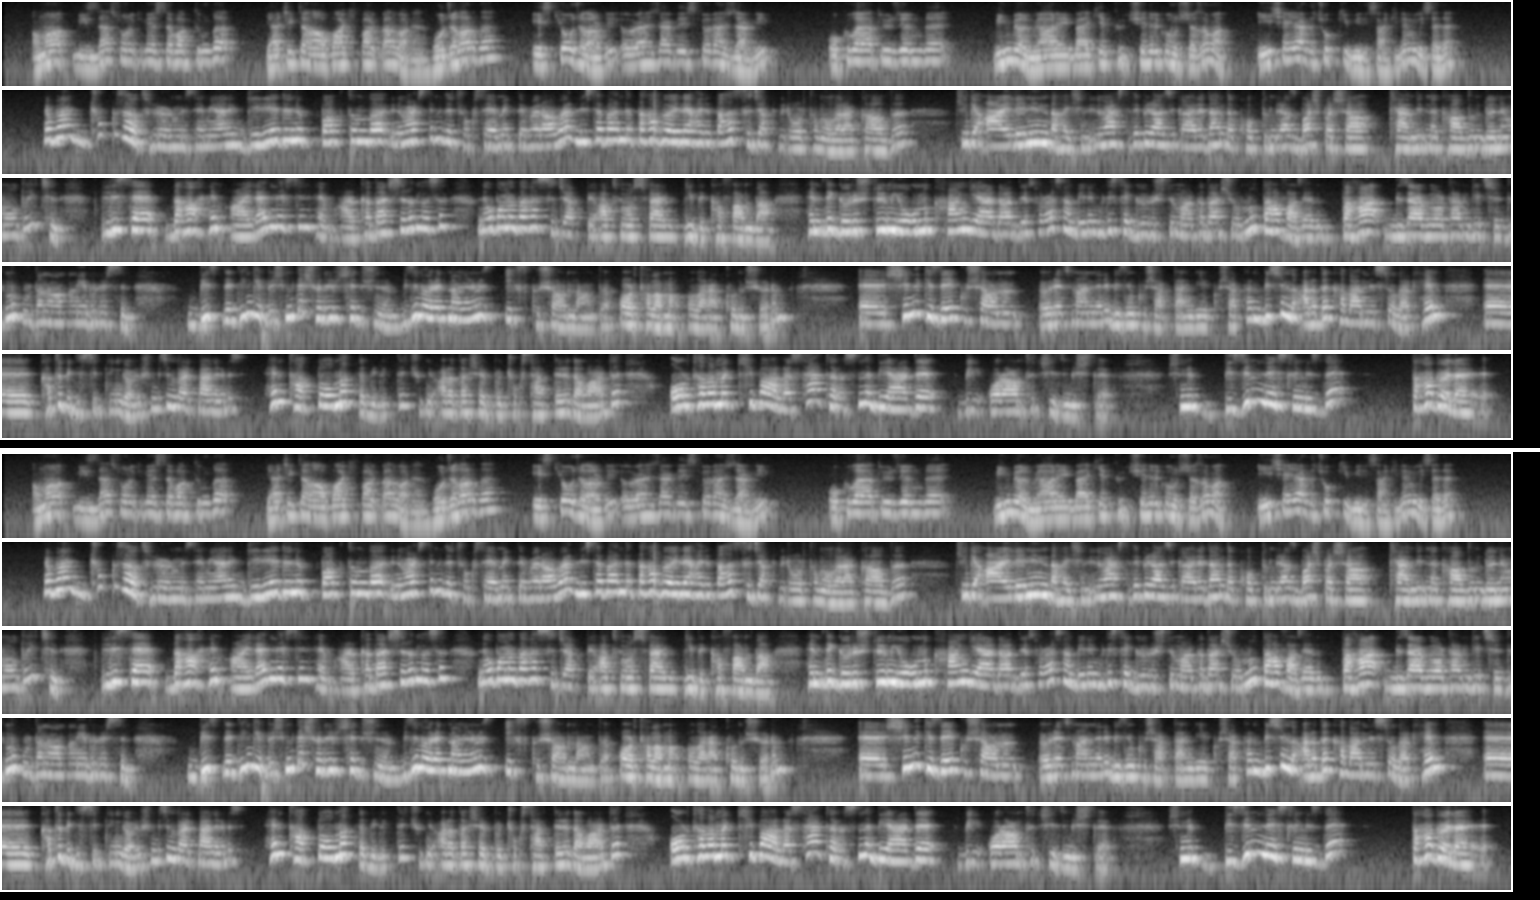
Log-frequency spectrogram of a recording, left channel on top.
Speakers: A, on the left; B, on the right.
A: Ama bizden sonraki nesle baktığımda gerçekten afaki farklar var. Yani hocalar da eski hocalar değil, öğrenciler de eski öğrenciler değil. Okul hayatı üzerinde bilmiyorum yani belki hep kötü şeyleri konuşacağız ama iyi şeyler de çok gibiydi sanki değil mi lisede?
B: Ya ben çok güzel hatırlıyorum lisemi. Yani geriye dönüp baktığımda üniversitemi de çok sevmekle beraber lise bende daha böyle hani daha sıcak bir ortam olarak kaldı. Çünkü ailenin daha şimdi üniversitede birazcık aileden de koptun, biraz baş başa kendinle kaldığın dönem olduğu için lise daha hem ailenlesin hem arkadaşlarınlasın Hani o bana daha sıcak bir atmosfer gibi kafamda. Hem de görüştüğüm yoğunluk hangi yerden diye sorarsan benim lise görüştüğüm arkadaş yoğunluğu daha fazla. Yani daha güzel bir ortam geçirdiğimi buradan anlayabilirsin. Biz dediğin gibi şimdi de şöyle bir şey düşünüyorum. Bizim öğretmenlerimiz X kuşağındandı ortalama olarak konuşuyorum. Ee, şimdiki Z kuşağının öğretmenleri bizim kuşaktan, Y kuşaktan. Biz şimdi arada kalan nesil olarak hem e, katı bir disiplin gördük. Şimdi bizim öğretmenlerimiz hem tatlı olmakla birlikte çünkü arada şey böyle çok sertleri de vardı. Ortalama kibarla sert arasında bir yerde bir orantı çizmişti. Şimdi bizim neslimizde daha böyle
